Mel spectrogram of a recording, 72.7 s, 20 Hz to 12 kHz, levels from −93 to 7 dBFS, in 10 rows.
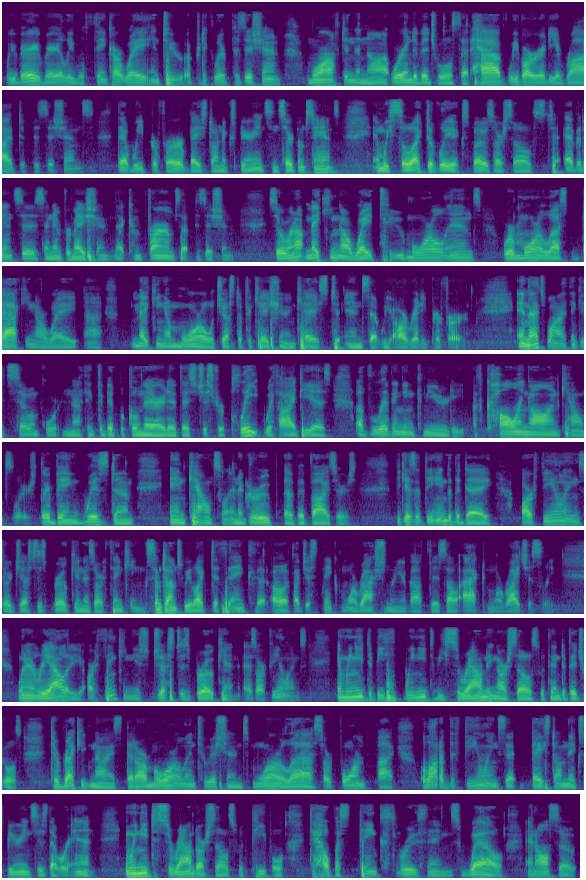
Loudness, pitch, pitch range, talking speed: -26 LUFS, 90 Hz, 80-95 Hz, 175 wpm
